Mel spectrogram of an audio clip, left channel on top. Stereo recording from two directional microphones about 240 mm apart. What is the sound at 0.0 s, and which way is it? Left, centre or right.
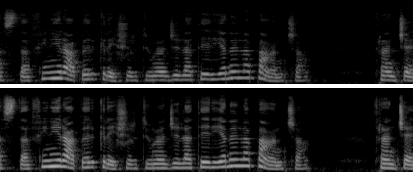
A woman's voice, right.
